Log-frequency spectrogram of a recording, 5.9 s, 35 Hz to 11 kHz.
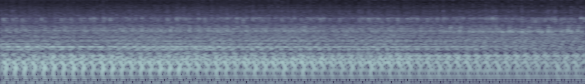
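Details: Yanmar YM2310 compact diesel tractor, recently serviced with a new starter: an even diesel chug at roughly 200 beats a minute, steady throughout with no misses or knocks; a healthy, normal idle.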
